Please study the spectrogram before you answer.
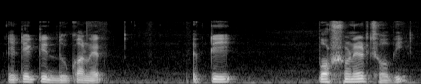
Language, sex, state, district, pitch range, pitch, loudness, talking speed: Bengali, male, Tripura, West Tripura, 85-120 Hz, 95 Hz, -17 LUFS, 85 wpm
